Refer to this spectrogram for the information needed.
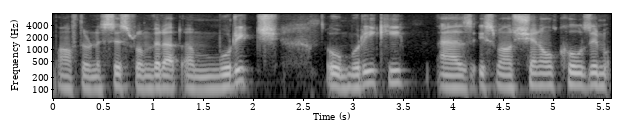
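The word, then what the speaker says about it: Muriqi: and which is, I think, is the correct way to pronounce it, actually. It's not Muric, it's Muriki, which is how the Kosovans say it.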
